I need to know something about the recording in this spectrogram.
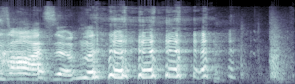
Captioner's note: laughter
